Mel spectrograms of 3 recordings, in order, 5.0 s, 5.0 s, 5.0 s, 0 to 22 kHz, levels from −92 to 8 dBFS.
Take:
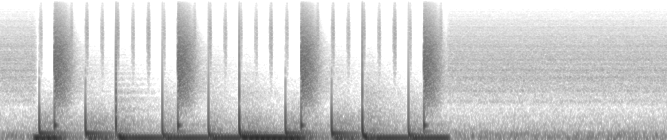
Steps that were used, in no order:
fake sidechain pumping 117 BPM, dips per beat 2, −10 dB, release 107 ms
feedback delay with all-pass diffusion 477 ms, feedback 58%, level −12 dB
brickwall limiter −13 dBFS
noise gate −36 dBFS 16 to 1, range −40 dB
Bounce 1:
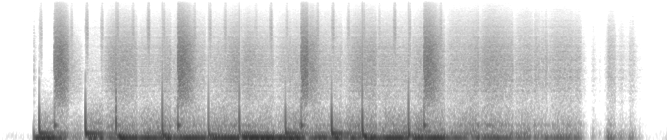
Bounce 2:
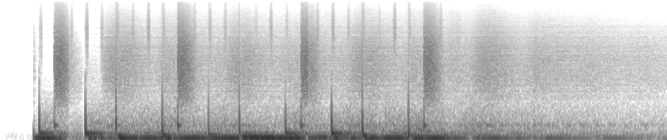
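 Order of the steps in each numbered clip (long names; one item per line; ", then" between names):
feedback delay with all-pass diffusion, then noise gate, then fake sidechain pumping, then brickwall limiter
noise gate, then fake sidechain pumping, then feedback delay with all-pass diffusion, then brickwall limiter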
